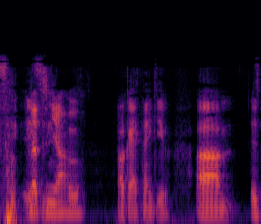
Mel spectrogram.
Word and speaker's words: Netanyahu: and then as of today on wednesday uh natalya netanyahu i i can't say his name but like netanyahu okay thank you um is determined to keep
